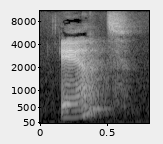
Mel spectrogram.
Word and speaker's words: aunt: Ambas son correctas, aunque yo he escuchado aunt mucho más frecuentemente. Aunt me suena un poco más como a inglés británico, pero sí tengo una amiga que es de Estados Unidos y dice aunt, así que me gustaría ver como la distribución geográfica de esta pronunciación. Pero cualquiera de las dos es válida y aceptada, depende de lo que a ustedes les guste, así que vamos a practicar ambas.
